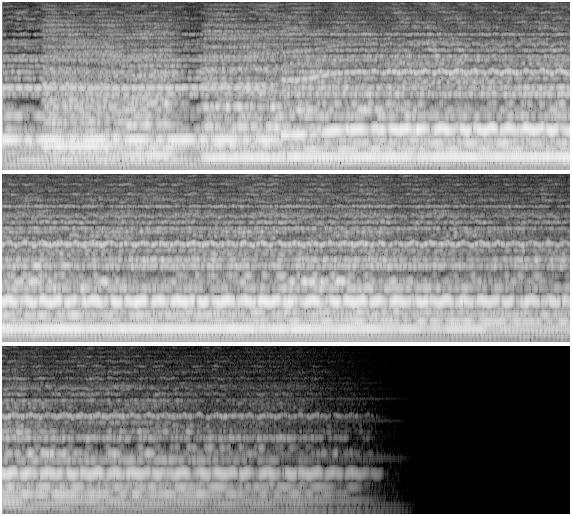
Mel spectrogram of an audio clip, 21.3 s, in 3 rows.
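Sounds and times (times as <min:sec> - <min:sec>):
old synthesizer suite: 0:00.2 - 0:16.9.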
